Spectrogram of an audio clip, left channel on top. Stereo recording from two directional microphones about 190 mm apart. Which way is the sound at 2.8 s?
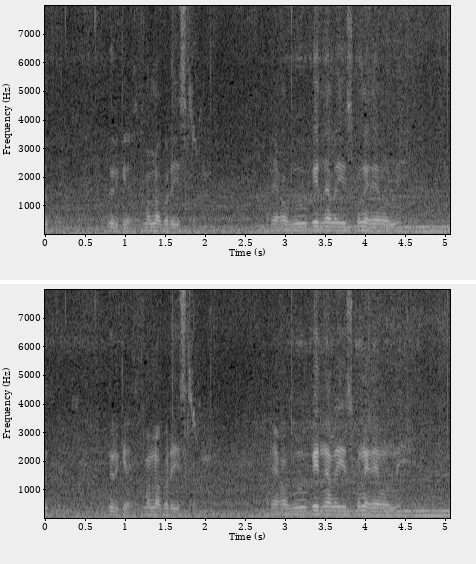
15° left (ahead or behind).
